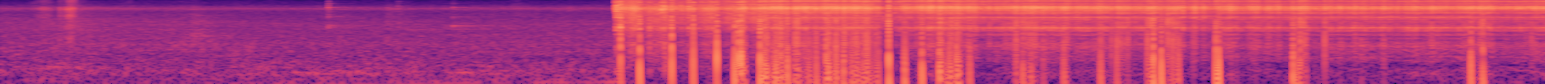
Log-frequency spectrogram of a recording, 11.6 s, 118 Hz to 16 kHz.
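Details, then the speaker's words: GMAW MIG welding at the correct setting of 17.8: after a quiet start, a steady, even frying crackle with no stuttering or popping, smoother than with wire too slow or too fast; normal arc. "Oke, secara suara saja akan lebih halus dibandingkan ketika kecepatan wayar kurang ataupun terlalu cepat."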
